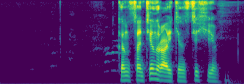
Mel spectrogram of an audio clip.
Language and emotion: Russian, neutral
